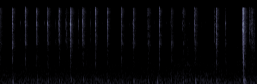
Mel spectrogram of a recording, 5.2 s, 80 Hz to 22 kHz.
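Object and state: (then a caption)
Plastic zigzag craft scissors. A hand opens and closes a pair of yellow and red plastic pinking (zigzag) craft scissors with a metal blade insert and a hollow plastic body. About 21 short, bright plastic clicks and snips come at a quick, uneven pace. Each one dies away almost at once over a quiet background.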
